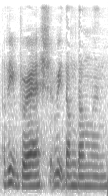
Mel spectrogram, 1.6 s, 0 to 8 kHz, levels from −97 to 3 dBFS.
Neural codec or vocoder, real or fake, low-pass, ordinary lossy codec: none; real; 7.2 kHz; none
